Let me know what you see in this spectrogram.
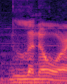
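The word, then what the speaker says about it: Lenore: I mean he definitely picked Lenor as the name because it rhymes with Nevermore and he'd even written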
